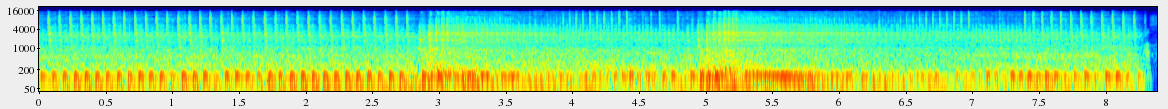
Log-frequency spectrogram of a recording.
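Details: Suzuki Gixxer motorcycle with engine noise: rough idle with an uneven rattle of about four ticks a second over a low thrum, attributed to worn piston and rings, before ring and piston replacement. Worn piston and rings.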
